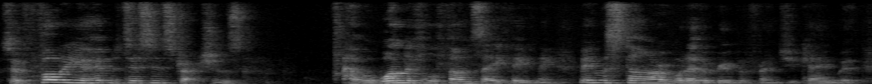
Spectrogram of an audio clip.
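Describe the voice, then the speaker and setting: A man with a fairly high voice talks informally and instructively, like a presenter giving practical advice. His delivery is conversational but emphatic. The recording is echoey, with the microphone some way off. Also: lively intonation, brisk, darkish tone. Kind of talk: informal explanatory talk to camera or audience. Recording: echoey room, distant microphone.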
